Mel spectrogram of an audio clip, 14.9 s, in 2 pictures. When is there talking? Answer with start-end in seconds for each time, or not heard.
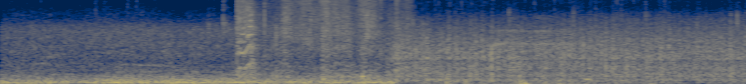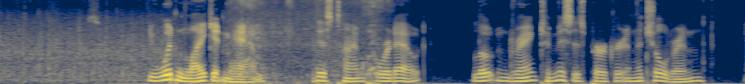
8.9-14.8.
